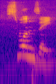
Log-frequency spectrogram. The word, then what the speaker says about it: Swansea: Is it Swansea? Is that how you say it? Swansea.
